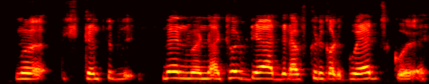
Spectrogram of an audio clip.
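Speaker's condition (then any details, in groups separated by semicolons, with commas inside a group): Cerebral palsy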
